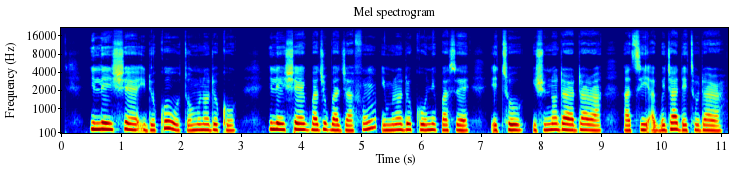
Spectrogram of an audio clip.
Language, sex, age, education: Yoruba, female, 15-29, tertiary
